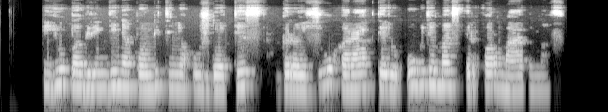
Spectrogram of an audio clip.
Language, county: Lithuanian, Kaunas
